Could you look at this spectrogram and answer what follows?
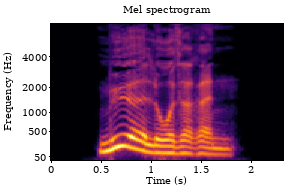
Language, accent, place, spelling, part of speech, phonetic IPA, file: German, Germany, Berlin, müheloseren, adjective, [ˈmyːəˌloːzəʁən], De-müheloseren.ogg
- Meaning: inflection of mühelos: 1. strong genitive masculine/neuter singular comparative degree 2. weak/mixed genitive/dative all-gender singular comparative degree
